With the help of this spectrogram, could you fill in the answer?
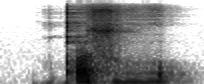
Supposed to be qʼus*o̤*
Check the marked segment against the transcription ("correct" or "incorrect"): correct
